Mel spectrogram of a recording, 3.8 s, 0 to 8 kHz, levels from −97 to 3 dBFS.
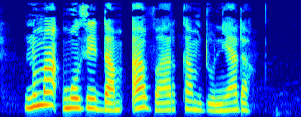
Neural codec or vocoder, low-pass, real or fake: none; 7.2 kHz; real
